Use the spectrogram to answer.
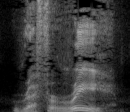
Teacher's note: the answer is referee main stress at the end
